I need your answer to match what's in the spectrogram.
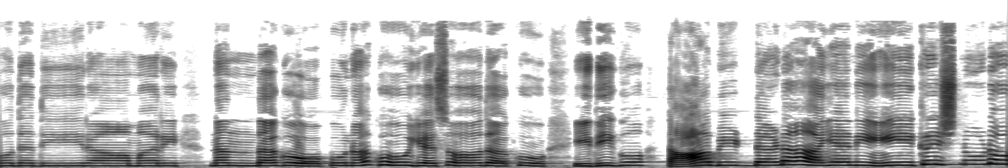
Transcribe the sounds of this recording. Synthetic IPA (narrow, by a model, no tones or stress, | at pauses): d̪ɐd̪iːɾaːmɐɾi | nɐnd̪ɐɡoːpunɐkujesoːd̪ɐkːu | id̪iɡoːt̪aːbiɖːɐɽaːjenikɾiʂɳuɽu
